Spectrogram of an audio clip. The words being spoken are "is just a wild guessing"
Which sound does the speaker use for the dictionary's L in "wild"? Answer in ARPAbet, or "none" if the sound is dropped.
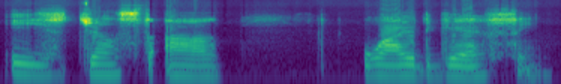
none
